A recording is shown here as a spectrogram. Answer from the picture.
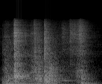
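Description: A door being opened: a noisy scraping rattle with several sharp knocks from the handle and latch.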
